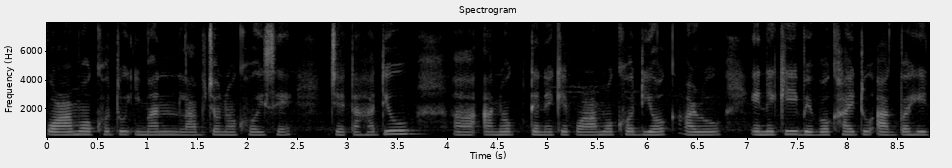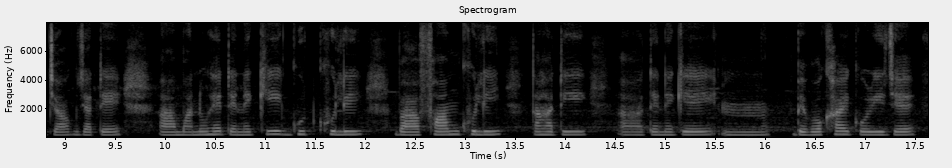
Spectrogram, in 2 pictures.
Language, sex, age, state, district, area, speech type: Assamese, female, 18-30, Assam, Dibrugarh, rural, spontaneous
